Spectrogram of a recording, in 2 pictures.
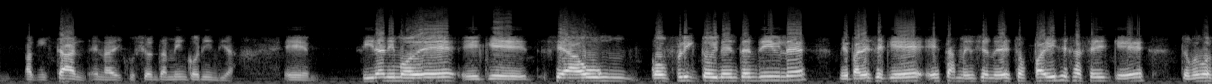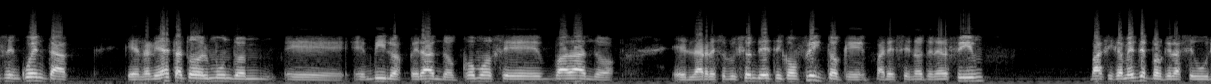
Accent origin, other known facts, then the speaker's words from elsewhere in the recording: Argentina; otro de los puntos que a nosotros como argentinos nos toca de lleno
